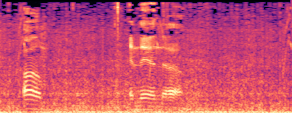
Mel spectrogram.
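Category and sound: vehicle, truck driving past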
